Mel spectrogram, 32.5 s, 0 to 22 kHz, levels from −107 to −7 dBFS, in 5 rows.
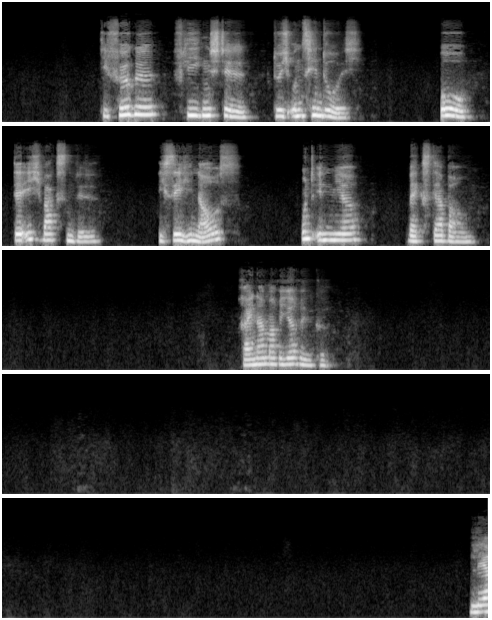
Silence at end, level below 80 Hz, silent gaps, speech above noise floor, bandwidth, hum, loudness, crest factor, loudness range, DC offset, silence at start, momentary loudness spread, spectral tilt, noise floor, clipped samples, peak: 0 s; -60 dBFS; none; 67 dB; 11.5 kHz; none; -20 LUFS; 20 dB; 9 LU; under 0.1%; 1.35 s; 16 LU; -6 dB/octave; -85 dBFS; under 0.1%; -4 dBFS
